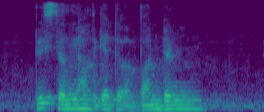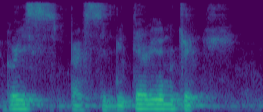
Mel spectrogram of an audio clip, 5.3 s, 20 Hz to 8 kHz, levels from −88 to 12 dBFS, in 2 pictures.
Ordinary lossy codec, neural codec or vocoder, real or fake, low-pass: none; codec, 24 kHz, 3 kbps, HILCodec; fake; 7.2 kHz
